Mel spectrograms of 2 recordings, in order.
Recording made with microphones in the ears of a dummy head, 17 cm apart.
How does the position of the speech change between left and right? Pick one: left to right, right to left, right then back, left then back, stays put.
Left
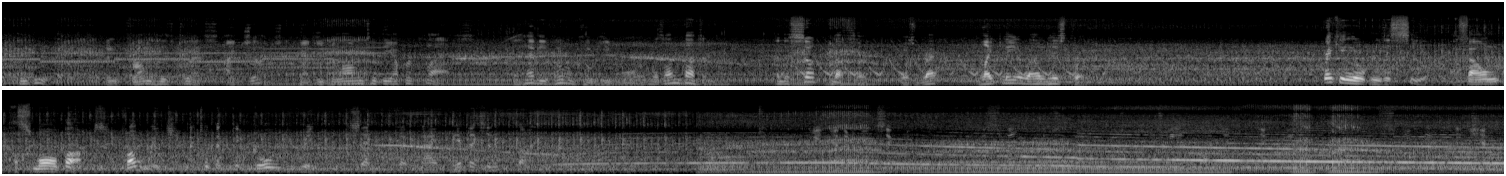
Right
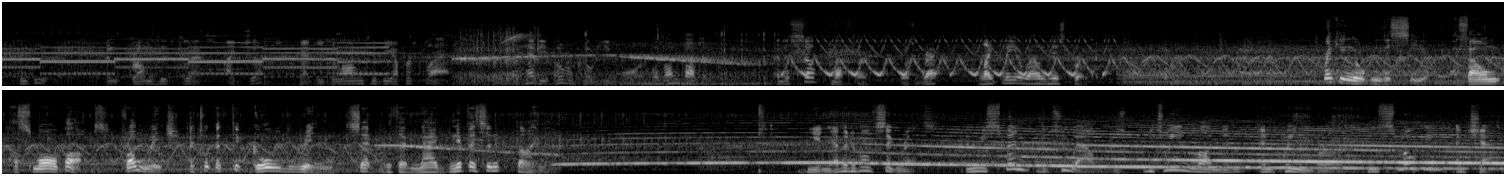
left to right.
